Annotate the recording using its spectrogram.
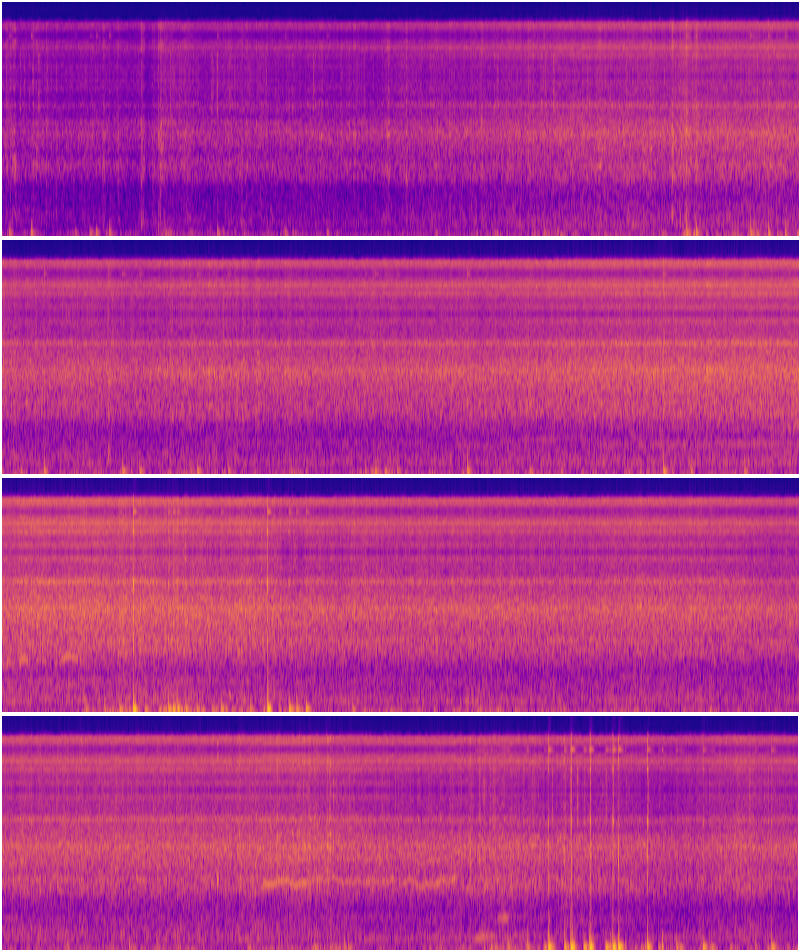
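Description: Plastic sled sliding fast over packed snow: a steady scraping hiss that builds as it picks up speed. Irregular low thumps and rumble run through it, heaviest about two-thirds of the way in and again at the end, as the sled rides over bumps.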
